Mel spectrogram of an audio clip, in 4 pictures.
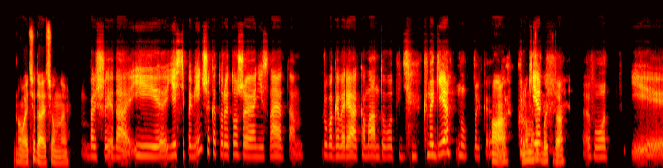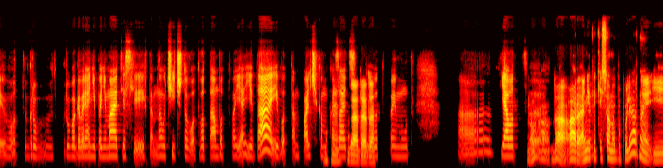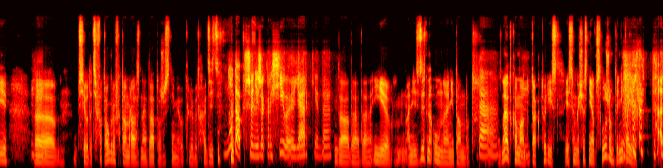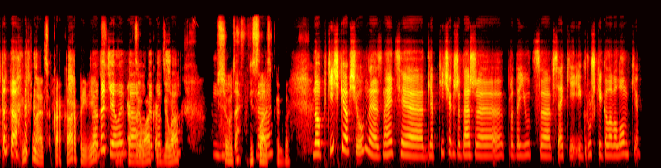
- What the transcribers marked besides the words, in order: laughing while speaking: "иди"; chuckle; chuckle; laughing while speaking: "Да-да-да"; chuckle
- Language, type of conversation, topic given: Russian, unstructured, Какие животные тебе кажутся самыми умными и почему?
